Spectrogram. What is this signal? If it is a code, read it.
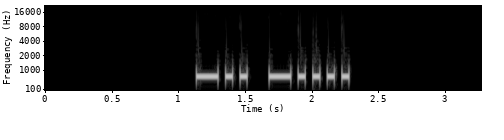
Morse code, heard as a keyed tone, about 22 wpm, 700 Hz. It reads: D6
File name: practice / 22wpm / Two Letter-Number Combinations - 22wpm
